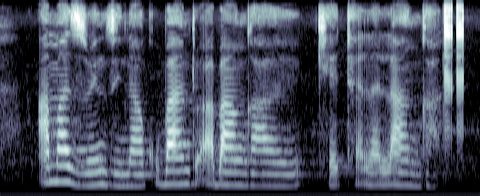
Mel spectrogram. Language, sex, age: Xhosa, female, 21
